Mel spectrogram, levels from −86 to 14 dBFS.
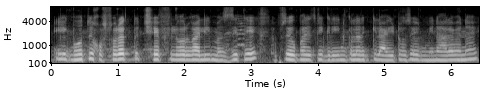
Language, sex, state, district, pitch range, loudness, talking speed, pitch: Hindi, female, Bihar, Jamui, 210-230 Hz, -18 LUFS, 185 wpm, 215 Hz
